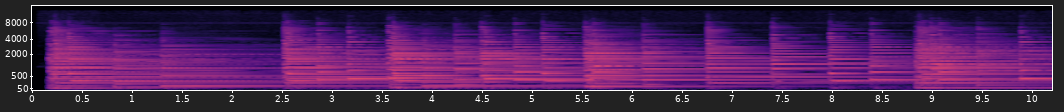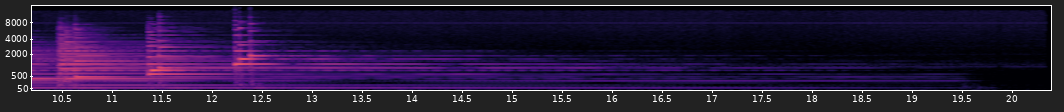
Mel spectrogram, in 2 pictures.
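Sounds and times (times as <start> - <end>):
Bösendorfer 290 piano: 0.1 - 20.3.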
